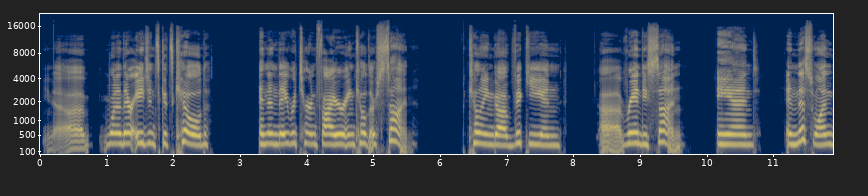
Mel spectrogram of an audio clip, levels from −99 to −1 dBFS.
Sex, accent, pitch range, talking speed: female, American, 255-305 Hz, 135 wpm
